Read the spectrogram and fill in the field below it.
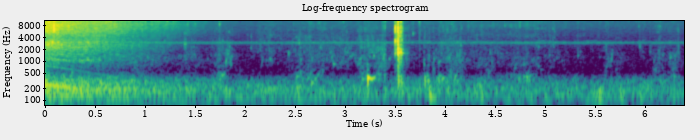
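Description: A fishing reel clicks as it winds in line.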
